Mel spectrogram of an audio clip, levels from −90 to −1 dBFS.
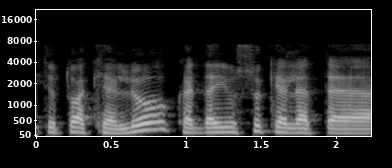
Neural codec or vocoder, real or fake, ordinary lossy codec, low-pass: none; real; MP3, 48 kbps; 7.2 kHz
